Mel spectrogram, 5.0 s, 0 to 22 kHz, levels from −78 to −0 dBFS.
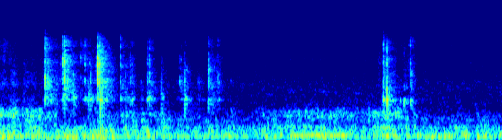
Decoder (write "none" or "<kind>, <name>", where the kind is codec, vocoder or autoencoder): vocoder, BigVGAN v2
